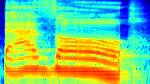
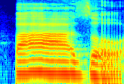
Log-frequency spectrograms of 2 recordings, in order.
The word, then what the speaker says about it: Basel: also just looking to connect with Brands art basil Basel I'm sorry I can't say it wrong Art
